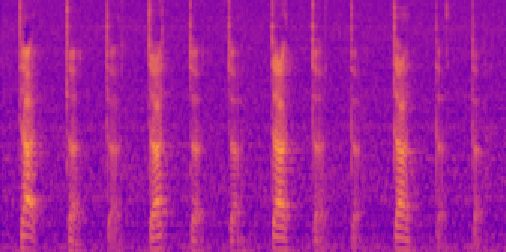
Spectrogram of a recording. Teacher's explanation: Stress, slack, slack, stress, slack, slack, stress, slack, slack.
